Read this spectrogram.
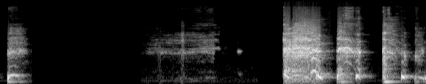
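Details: Young female smoker with constant heavy throat clearing and deep barking coughing fits; a short clearing sound then three harsh, rough coughs in quick succession; severe barking smoker's cough.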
